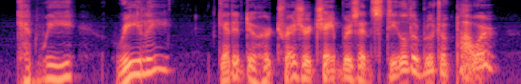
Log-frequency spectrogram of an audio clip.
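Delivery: very high, small, frightened voice. The narrator asks Master Li a question, in a tiny, frightened voice. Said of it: "I asked in a tiny, frightened voice".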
